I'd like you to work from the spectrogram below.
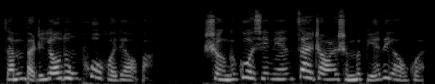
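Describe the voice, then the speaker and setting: A brash monkey king hero, as a woman storyteller voices him, snapping out orders in a brisk, direct way. The voice stays near the teller's own, fairly high. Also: natural voice.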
